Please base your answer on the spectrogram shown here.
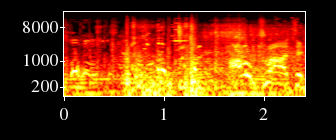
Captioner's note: peppa and george laughing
